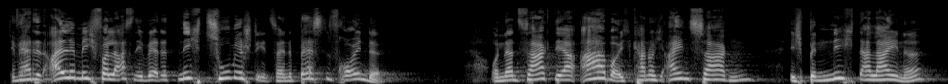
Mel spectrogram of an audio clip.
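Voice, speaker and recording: A man preaching a sermon, with lively emphasis and frequent rhetorical questions to the congregation. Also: mid-range voice.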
